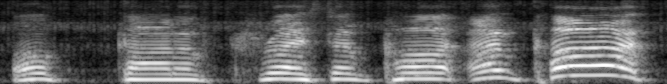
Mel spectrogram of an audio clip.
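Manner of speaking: panicked full-voiced scream with drawn-out words. A narrator's reading. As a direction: scream in agony for help. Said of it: "screamed again".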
